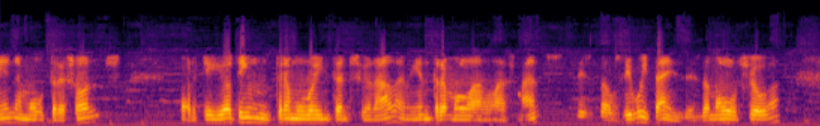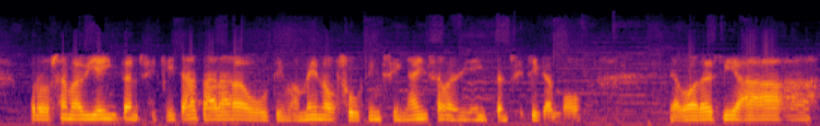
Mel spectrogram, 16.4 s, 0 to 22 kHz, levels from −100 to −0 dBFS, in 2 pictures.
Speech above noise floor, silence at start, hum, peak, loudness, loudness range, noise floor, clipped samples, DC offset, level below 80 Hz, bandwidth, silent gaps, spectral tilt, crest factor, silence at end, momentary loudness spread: 26 dB; 0 s; none; -6 dBFS; -22 LUFS; 4 LU; -48 dBFS; under 0.1%; under 0.1%; -58 dBFS; 8.6 kHz; none; -6 dB/octave; 16 dB; 0 s; 11 LU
